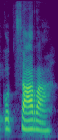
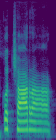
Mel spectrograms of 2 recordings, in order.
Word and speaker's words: kutsara: No, others would say kutsara, but it's kuchara, kutsara.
